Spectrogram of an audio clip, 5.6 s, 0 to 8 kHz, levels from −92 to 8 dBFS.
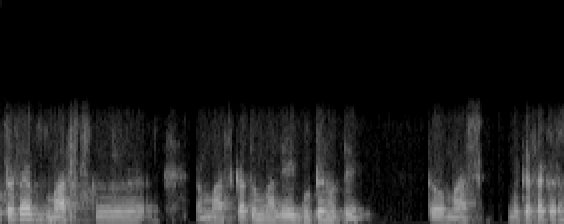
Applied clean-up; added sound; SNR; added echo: none; none; none; none.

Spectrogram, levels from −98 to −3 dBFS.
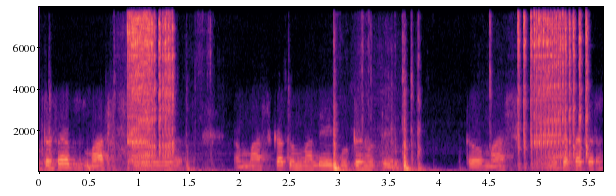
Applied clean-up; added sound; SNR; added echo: none; Motor vehicle (road); -2 dB; none.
